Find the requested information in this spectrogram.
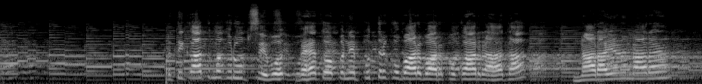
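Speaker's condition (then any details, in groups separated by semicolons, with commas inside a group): No condition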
